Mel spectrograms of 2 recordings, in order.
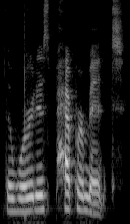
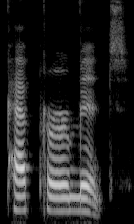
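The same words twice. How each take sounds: First: Said in the usual way. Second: "Peppermint" said slowly, each syllable clear; slow it down for the kids; slow, clear modeling of "Peppermint"; slow careful repeat. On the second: Shown as a demonstration.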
